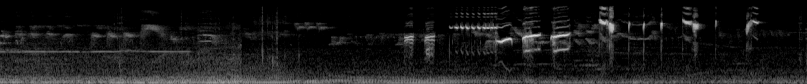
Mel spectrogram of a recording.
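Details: A steady faint tone gives way to orange-headed thrush (anis merah) song, used to prompt other birds to sing: a rapid string of sharp whistled notes and high chirps delivered in short, energetic phrases.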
